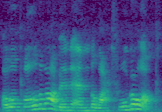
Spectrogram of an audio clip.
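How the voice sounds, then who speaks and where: A woman's voice: a little high, lively intonation, brisk, a bit bright, reverberant, far from the mic, lo-fi sound. A woman voicing a wicked, hungry storybook wolf who coaxes slyly while pretending to be a kindly grandmother. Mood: coaxing.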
